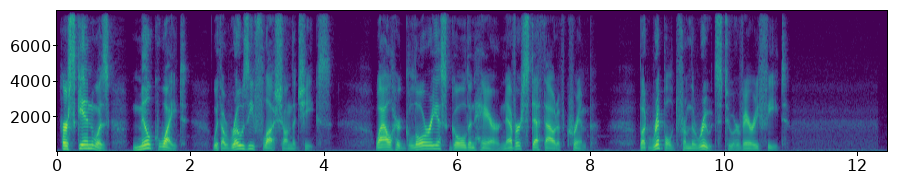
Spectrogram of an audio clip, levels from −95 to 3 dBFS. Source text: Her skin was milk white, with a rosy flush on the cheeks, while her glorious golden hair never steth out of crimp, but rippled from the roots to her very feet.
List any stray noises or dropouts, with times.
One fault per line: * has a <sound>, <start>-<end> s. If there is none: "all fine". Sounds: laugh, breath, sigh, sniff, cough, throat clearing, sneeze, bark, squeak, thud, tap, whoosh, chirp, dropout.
all fine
